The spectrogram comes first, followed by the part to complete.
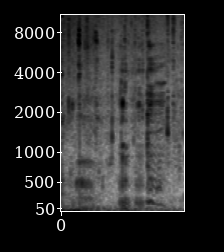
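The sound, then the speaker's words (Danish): Pigs of the Tobix Norsvin type grunting and snorting in a farm barn at Hesbjerggård, in a series of short, rough, low bursts over a steady background hum. “Hos Bertel og Marianne på Hesbjerggård har de næsten samme type gris, med en lidt anderledes udgave, der hedder Tobix Norsvin.”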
